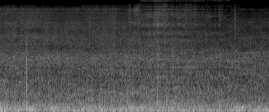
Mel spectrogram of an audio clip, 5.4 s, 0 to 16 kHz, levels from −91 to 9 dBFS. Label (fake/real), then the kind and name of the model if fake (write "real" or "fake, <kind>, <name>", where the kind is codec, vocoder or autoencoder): fake, codec, SNAC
